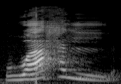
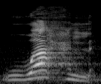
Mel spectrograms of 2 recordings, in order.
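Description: First: "وحل" stretched very slowly; very slow modelling of "وحل"; drawn out. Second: Said in the usual way. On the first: Shown as a demonstration. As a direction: say "وحل" at a crawl, every sound held. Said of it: "هنا مركبة عنا وهنا قطعناها". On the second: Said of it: "هنا مركبة عنا".

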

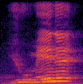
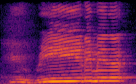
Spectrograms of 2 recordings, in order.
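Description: First: First, restrained disbelief; incredulous question. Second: Higher, louder disbelief stressing "really"; amazed cry. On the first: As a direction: ask at usual pitch, barely daring to believe. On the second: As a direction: stretch "really" in rising amazement. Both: A narrator's reading. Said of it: "cried Badger".

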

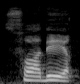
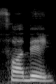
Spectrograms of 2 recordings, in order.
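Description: First: সাদিক said "swaadiiq", with heavy sad and final qaf; correct qaf ending. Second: সাদিক said "swaadiig", with final hard g for qaf; regional gaf ending. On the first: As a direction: end সাদিক on a back-of-throat q. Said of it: "এটা হচ্ছে শুদ্ধ শব্দ হচ্ছে সাদিক". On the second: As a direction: voice the last sound of সাদিক as g. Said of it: "আঞ্চলিক আরবিতে তারা কাফকে গাফ উচ্চারণ করে". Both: Shown as a demonstration.

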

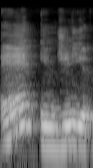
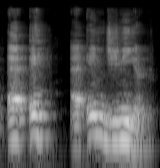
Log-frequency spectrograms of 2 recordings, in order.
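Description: First: "ان انجينير" with the n linking into the vowel; smoother linked article. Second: "ا انجينير" with a break between the two vowels; choppy wrong article. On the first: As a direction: say "ان" with a clear n, joined to "انجينير". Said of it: "كده اشيك". (نطق "ان انجينير" موصول بالنون) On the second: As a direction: say "ا" as a separate short vowel before "انجينير". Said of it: "عشان ما ينفعش اقول". (نطق "ا انجينير" متقطّع بين الصوتين) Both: Shown as a demonstration.

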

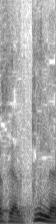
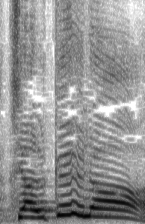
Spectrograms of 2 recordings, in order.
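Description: First: Said in the usual way. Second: Slow, high, loud "Se alquila" drawn out in discovery; high, slow exclaimed "Se alquila"; excited reading. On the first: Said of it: "decía". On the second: Retold or imitated. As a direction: stretch "alquila" out loudly, excited by the sign. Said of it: "Así, así, no, decía".

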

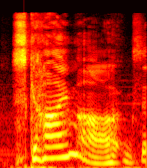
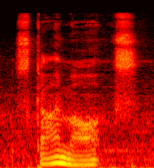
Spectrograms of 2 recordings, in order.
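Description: First: Louder, higher, laughing it out. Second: Said in the usual way. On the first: Real, not acted. Amused by his own horse name, laughing. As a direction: crack up on the name.

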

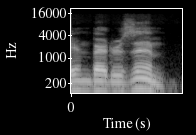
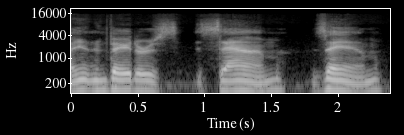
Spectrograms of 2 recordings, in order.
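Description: First: Said in the usual way. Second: "Zam" with an a for the i, drawn out; wrong vowel demo. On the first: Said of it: "You say invader Zim". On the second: Shown as a demonstration. Arguing about pronunciation, "Zam" said slowly with an a. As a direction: stretch "Zam" slowly, short a replacing Zim's i. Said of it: "you don't say".

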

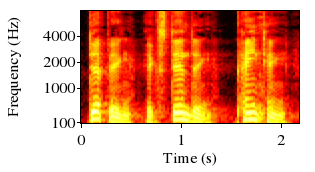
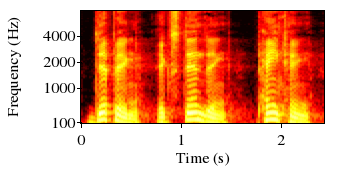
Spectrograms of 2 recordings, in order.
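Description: No difference in how they are said.

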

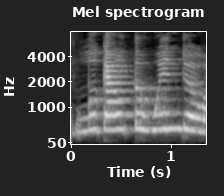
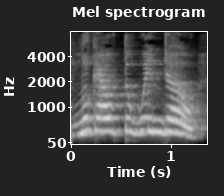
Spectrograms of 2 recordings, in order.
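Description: First: Much higher and louder, OUT pushed hard; desperate little plea to look; pleading squeak. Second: Higher, eager little voice, OUT lifted; excited squeak. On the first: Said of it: "I squeaked". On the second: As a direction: urge them to look, bright and eager. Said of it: "I squeaked excitedly". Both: Acted.

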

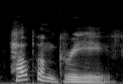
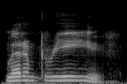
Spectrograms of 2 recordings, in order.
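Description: First: Slow "Help 'em grieve" with a rise on "em"; slow, rising. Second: Slow, drawn-out "Let 'em grieve"; slow repeat. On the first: Healer to listeners, slowly adding to the advice. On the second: Healer to listeners, repeating the advice slowly. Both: Shown as a demonstration. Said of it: "Let 'em grieve".

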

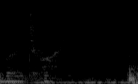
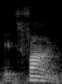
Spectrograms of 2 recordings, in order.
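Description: First: Whispered resigned aside; whispering. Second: Loud emphatic reassurance. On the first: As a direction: breathe it out almost silently. Whispered aside, then loud repeat. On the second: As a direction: blurt it out loudly. Loud repeat after whisper. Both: Real, not acted.

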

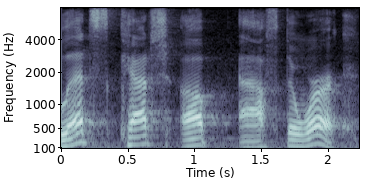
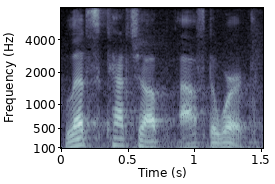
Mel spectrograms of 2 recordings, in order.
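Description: First: "Let's catch up after work" stretched out very slowly; unhurried teacher demo of the sentence; slow model sentence. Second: 1 softer repeat. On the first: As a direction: model the line slowly for learners. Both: Shown as a demonstration. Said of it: "รวมประโยคครับ".

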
